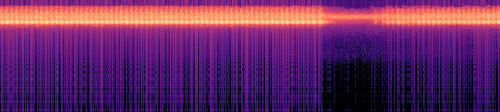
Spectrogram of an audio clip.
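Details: Grasshoppers in a music-free relaxation recording produce a high rapid-pulsed trill that drops away for about half a second partway through, then builds back up.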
